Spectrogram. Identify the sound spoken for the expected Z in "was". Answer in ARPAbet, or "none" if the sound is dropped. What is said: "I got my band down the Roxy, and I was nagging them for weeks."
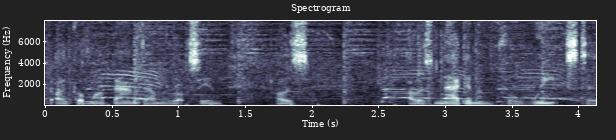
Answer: Z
